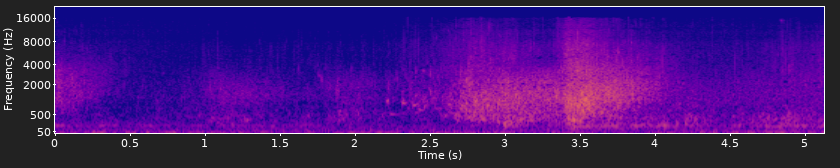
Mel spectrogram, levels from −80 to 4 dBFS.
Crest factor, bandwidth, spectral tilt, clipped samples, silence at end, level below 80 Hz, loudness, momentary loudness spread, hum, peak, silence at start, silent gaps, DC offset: 22 dB; 17 kHz; -1.5 dB/octave; under 0.1%; 0 s; -58 dBFS; -31 LUFS; 24 LU; none; -14 dBFS; 0 s; none; under 0.1%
